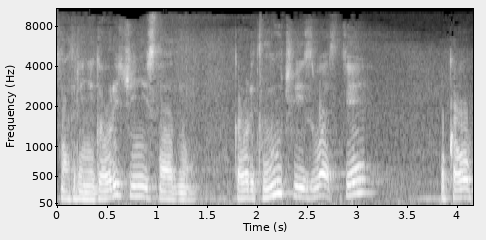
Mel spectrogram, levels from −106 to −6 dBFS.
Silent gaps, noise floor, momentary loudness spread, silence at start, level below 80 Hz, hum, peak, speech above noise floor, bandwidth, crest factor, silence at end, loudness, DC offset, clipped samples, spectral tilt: none; -34 dBFS; 12 LU; 0 s; -44 dBFS; none; 0 dBFS; 22 dB; 10.5 kHz; 14 dB; 0 s; -13 LUFS; under 0.1%; under 0.1%; -6 dB/octave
